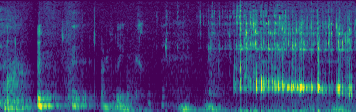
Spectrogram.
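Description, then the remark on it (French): Beer pours steadily into a glass, a rising fizzy rush lasting the final second or so, preceded by soft murmured talk and faint drips. “Alors je ne sais pas si vous entendez le son.”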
